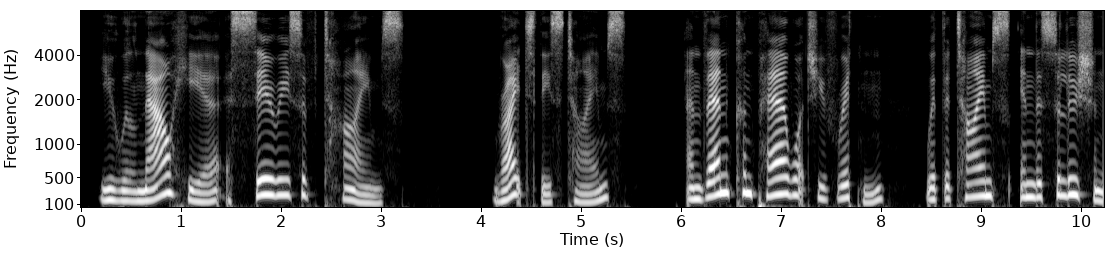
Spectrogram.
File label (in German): sprachkurs; sprecher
